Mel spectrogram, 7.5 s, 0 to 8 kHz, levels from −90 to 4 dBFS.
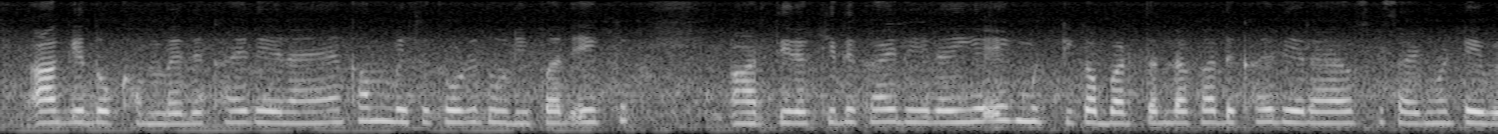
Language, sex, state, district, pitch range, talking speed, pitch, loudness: Hindi, female, Chhattisgarh, Jashpur, 255-275 Hz, 265 wpm, 265 Hz, -19 LUFS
